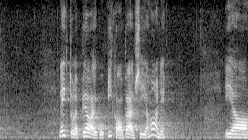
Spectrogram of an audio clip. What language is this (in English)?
Estonian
